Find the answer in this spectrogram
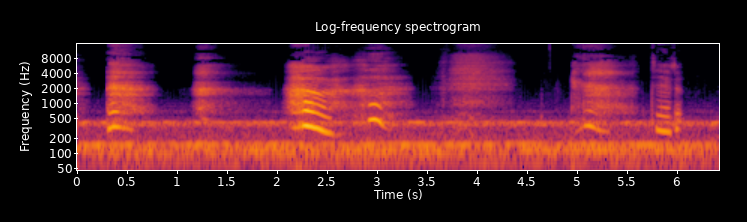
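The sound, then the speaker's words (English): Heavy panting as a person catches their breath after sex: a series of breathy exhales and voiced gasps roughly a second apart, some sliding downward into a moan-like tone. “let me catch my breath for a second.”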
